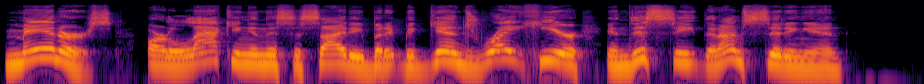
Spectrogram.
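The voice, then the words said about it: Loud, yelling delivery. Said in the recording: “sorry for yelling the whole episode”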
